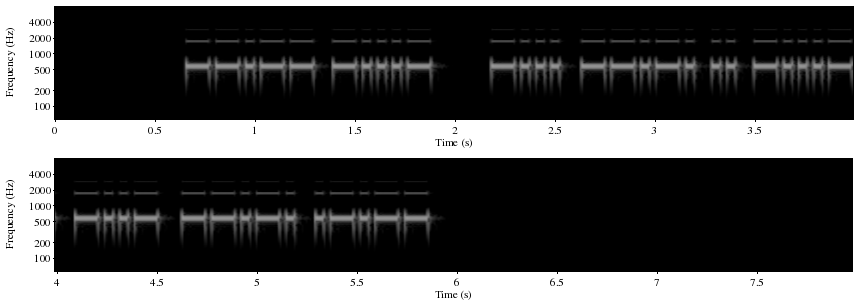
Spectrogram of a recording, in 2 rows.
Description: Morse code (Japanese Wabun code), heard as a keyed tone, hand-sent with a paddle, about 32 wpm, 580 Hz. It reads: アメ ハジメマシテ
